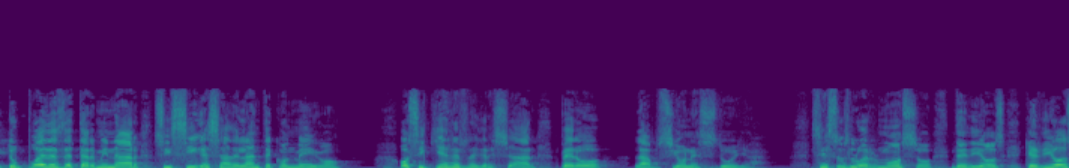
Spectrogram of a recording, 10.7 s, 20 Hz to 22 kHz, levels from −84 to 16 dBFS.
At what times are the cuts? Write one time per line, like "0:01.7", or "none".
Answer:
none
